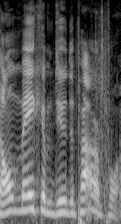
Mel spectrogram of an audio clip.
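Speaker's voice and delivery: ordinary talk, nothing marked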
